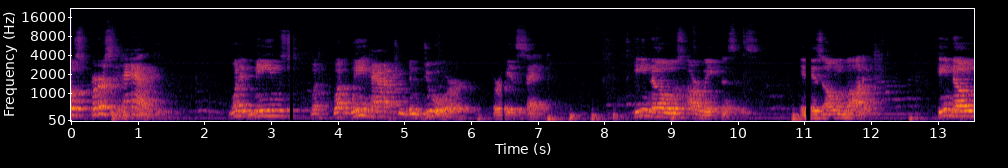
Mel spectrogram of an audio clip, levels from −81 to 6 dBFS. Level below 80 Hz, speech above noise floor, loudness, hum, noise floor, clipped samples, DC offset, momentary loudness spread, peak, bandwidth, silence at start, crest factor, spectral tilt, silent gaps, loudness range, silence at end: -56 dBFS; 29 dB; -26 LUFS; none; -54 dBFS; under 0.1%; under 0.1%; 20 LU; -8 dBFS; 15.5 kHz; 0 s; 18 dB; -6 dB/octave; none; 4 LU; 0 s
